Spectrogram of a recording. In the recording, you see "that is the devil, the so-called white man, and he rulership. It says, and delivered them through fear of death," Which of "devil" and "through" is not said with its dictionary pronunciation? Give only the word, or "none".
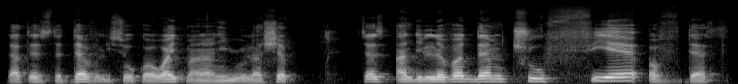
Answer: through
